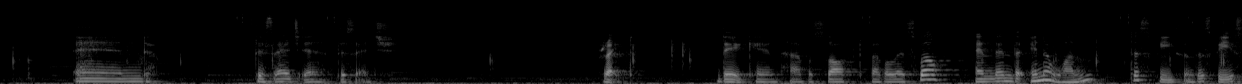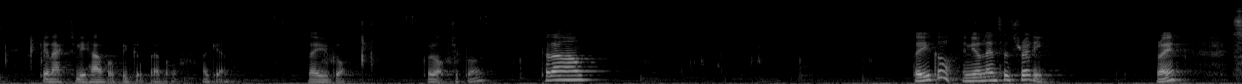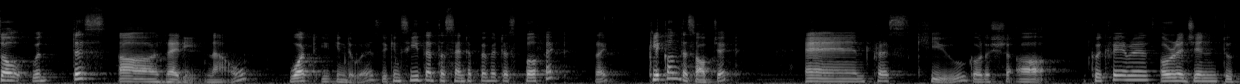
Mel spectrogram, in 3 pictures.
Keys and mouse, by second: 0.3 shift+middle click, 6.7 ctrl+b, 9.8 middle click, 11.8 alt+shift+click, 12.7 ctrl+b, 16.0 Tab, 17.6-18.8 middle drag, 22.7-24.8 middle drag, 26.1 middle click, 27.9 middle click, 28.4 shift+middle drag, 28.8 middle drag, 30.8 click, 33.5 q.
